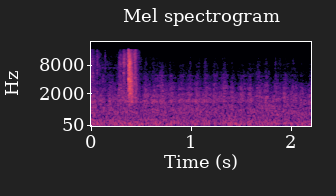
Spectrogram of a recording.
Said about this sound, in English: As the train keeps moving along the track, Elmo sees light sparkling on a long, winding river.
